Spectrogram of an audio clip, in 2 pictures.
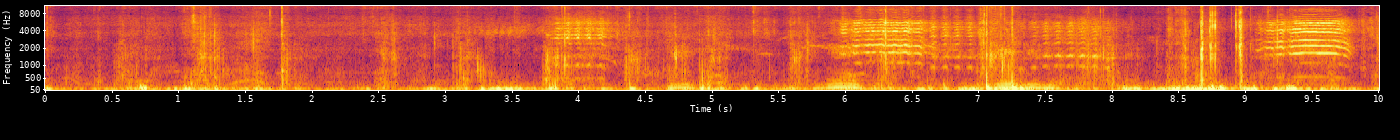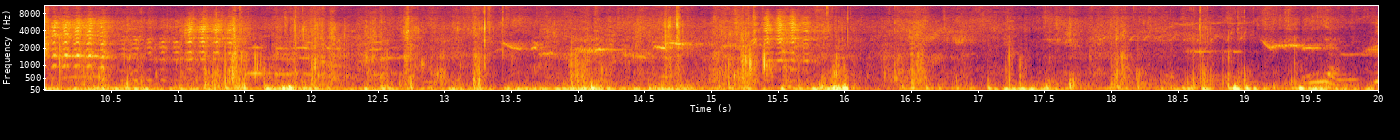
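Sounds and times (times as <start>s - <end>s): goats bleating: 3.8s - 4.4s, 5.8s - 8.1s, 9.1s - 12.6s, 15.2s - 16.0s.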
